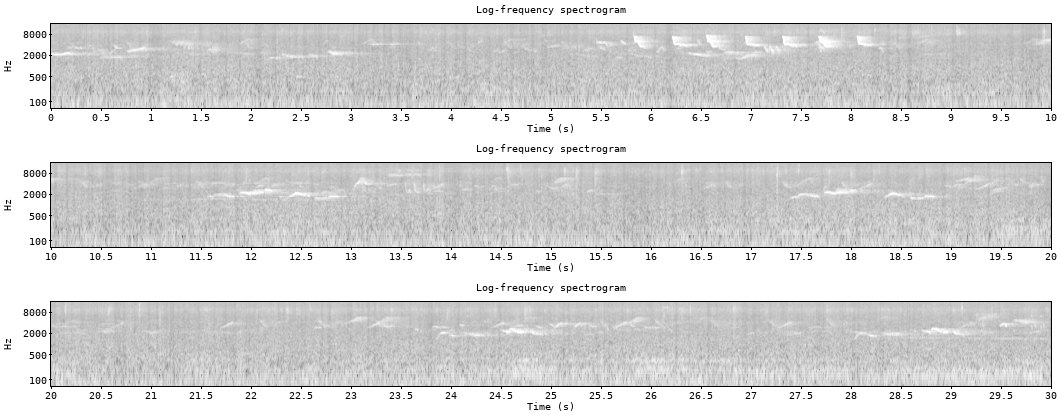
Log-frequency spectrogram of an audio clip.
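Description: Songbird singing short chirping phrases that recur about every six seconds, one of them a quick run of about seven sharp notes, over a steady low background hiss.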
